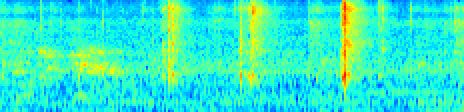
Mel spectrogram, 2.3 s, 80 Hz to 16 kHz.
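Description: Plastic 3x3 Rubik's cube layers being turned by hand, giving a few sharp clicks in the second half, the last one the loudest, over a steady low hum.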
